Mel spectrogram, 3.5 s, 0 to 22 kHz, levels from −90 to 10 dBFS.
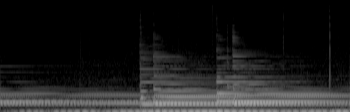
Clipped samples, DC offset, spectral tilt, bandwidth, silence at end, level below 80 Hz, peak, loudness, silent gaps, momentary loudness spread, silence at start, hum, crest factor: under 0.1%; under 0.1%; -8 dB/octave; 7.4 kHz; 0 s; -54 dBFS; -24 dBFS; -40 LUFS; none; 14 LU; 0 s; none; 14 dB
